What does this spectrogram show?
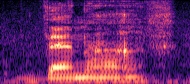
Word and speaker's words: Vanna: So, welcome back to Steve Holmes Porn on YouTube with Vanna Bardot. Do I pronounce it right, Vanna?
